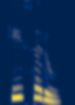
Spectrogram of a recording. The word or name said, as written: ಕೀಸರು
